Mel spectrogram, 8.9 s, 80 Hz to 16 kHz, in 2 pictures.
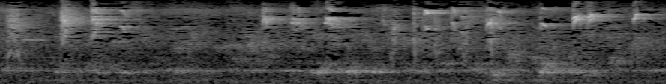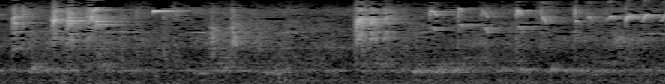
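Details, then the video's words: Sunbird, known locally as konin, in a recording played to prompt caged birds to sing: rapid, very high thin chirps and sharp twittering notes in quick bursts throughout, with a faint steady hum beneath. "Putarkan 1 menit saja video ini KONIN anda pasti langsung nyaut"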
